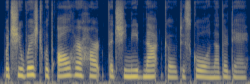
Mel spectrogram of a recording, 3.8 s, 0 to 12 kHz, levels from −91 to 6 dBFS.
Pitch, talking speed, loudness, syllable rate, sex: 215 Hz, 255 wpm, -18 LUFS, 5.1 syllables/s, female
